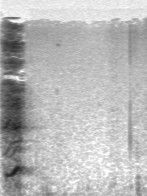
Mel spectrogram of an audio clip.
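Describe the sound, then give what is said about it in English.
A single short, close burp with a rising throaty tone, over in a fraction of a second, followed by near silence and a couple of faint small noises. “The reason we don't have significant others is because all we do is drink, burp”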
